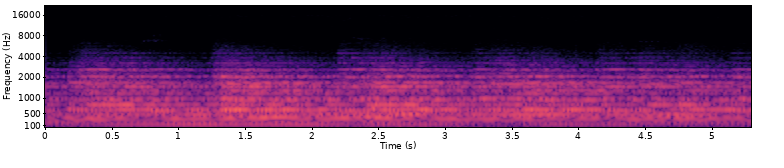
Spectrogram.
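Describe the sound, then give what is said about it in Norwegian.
Church bells ring at a funeral in a church in Sweden on a Friday morning: loud, sustained, resonant ringing with repeated strikes that blend into one continuous chiming tone. “Vi hørte kirkeklokkens herlige klang, og det en tung formiddag, en fredag.”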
